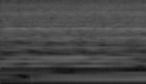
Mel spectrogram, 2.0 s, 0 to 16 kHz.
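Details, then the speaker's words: Mazda Esthelux 400 luminaire with a worn BF250 lamp whose arc tube is blackened: a loud, steady, rattly mains buzz, described as a pleasant purr. Laminations in the ballast core were deliberately loosened so they vibrate. "Le ronronnement il est vraiment sympa. Bon c'est assez fort mais j'aime bien."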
